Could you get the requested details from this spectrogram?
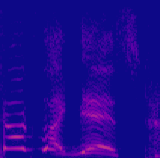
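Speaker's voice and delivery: very high, whiny voice. Describing another player's roleplay character, the speaker imitates Ted's high-pitched voice. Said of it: "It's like really high pitched".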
